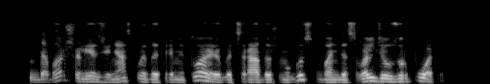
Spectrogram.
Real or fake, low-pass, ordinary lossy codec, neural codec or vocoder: real; 7.2 kHz; Opus, 24 kbps; none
